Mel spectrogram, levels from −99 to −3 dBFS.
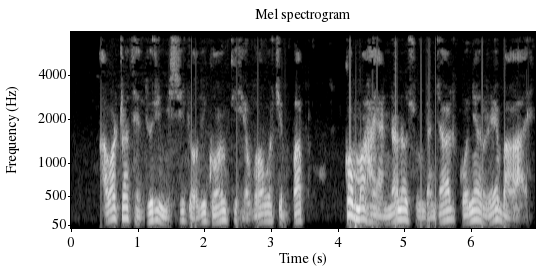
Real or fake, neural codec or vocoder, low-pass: real; none; 7.2 kHz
